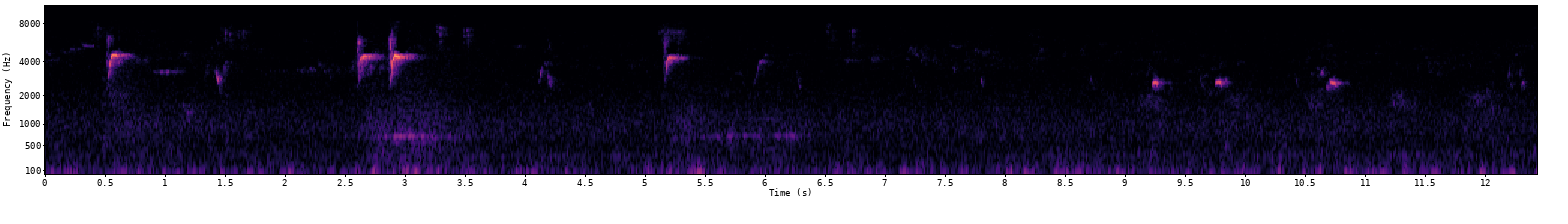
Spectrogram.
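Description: Birds chirping in short, sharp calls every second or two over a faint outdoor background, loudest as a quick double chirp about three seconds in, with softer, lower chirps near the end.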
